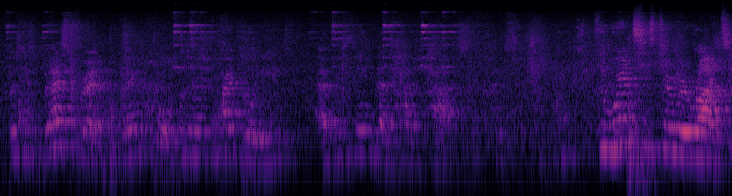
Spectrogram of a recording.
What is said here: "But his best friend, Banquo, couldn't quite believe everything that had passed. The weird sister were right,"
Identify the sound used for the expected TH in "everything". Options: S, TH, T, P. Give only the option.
TH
